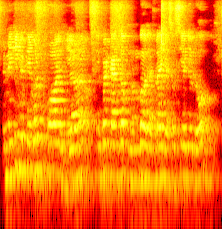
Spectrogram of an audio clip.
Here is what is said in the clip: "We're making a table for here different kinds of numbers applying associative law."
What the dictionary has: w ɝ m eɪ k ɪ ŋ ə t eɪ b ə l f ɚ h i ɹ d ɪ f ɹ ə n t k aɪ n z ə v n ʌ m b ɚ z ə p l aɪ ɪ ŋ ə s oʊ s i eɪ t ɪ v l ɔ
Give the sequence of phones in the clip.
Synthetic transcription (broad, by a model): m eɪ k ɪ ŋ ə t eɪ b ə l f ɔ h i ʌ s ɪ p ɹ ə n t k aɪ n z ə p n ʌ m b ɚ ə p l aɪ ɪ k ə s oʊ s i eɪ t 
